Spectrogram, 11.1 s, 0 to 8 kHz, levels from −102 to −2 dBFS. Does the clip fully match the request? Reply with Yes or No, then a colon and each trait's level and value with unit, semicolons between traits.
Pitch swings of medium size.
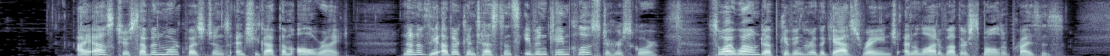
No: wide, 6.2 semitones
